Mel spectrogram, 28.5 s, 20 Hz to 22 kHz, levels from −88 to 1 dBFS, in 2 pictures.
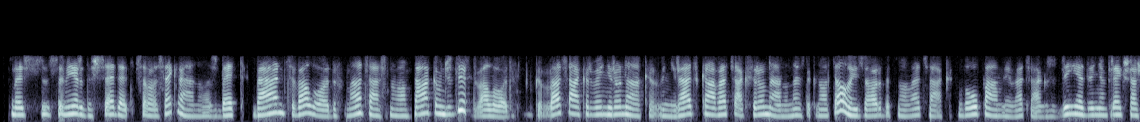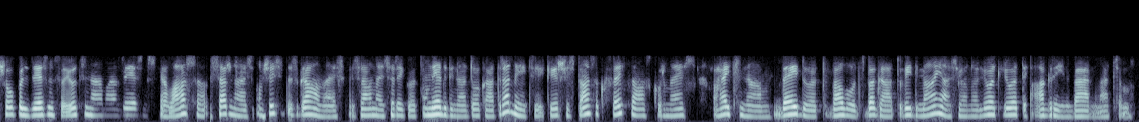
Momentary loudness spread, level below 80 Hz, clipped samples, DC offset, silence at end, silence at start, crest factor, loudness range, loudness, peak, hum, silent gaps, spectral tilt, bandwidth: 9 LU; -56 dBFS; under 0.1%; under 0.1%; 0.1 s; 0.15 s; 18 dB; 3 LU; -18 LUFS; 0 dBFS; none; none; -4.5 dB/octave; 4 kHz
